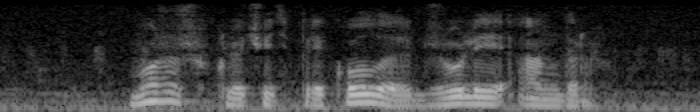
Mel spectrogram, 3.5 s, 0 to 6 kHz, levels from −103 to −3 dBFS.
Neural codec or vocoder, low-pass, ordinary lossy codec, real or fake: none; 5.4 kHz; AAC, 48 kbps; real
